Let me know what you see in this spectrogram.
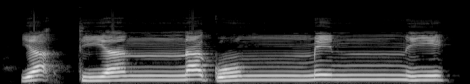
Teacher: میم اور نون مشدد پر غنہ کریں گے، آواز ناک میں چھپائیں گے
